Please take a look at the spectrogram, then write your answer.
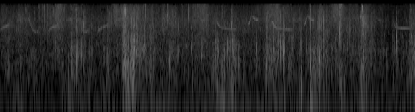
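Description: Steady footsteps crunch along a coastal footpath at a relaxed walking pace, moderately loud, as people continue on foot down toward Hawker's Hut, with faint birdsong and open-air ambience behind them and no one speaking.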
